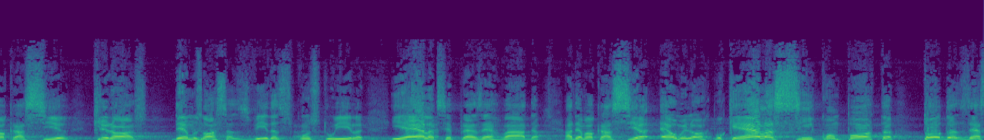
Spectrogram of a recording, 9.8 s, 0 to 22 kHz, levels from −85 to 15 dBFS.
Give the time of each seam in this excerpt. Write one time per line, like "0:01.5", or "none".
0:01.0
0:02.0
0:02.9
0:04.4
0:07.1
